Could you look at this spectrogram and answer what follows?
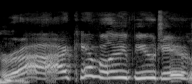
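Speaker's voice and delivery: high-pitched hammed-up old-man outburst; mock indignant old codger, high and strained; crotchety old man. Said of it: "like a crotchety old man".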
